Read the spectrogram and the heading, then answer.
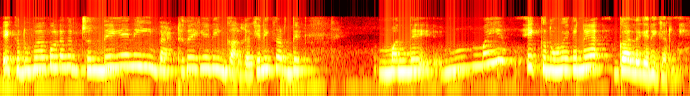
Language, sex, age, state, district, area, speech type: Dogri, female, 18-30, Jammu and Kashmir, Jammu, urban, spontaneous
